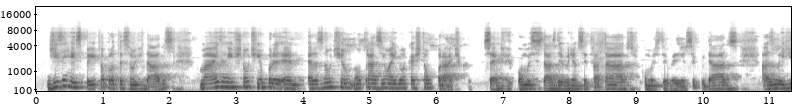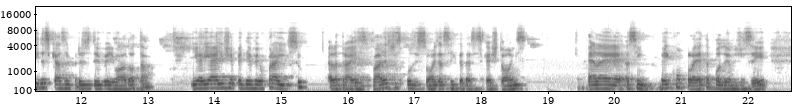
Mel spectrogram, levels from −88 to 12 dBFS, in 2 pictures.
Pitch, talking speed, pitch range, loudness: 140 Hz, 160 wpm, 130-160 Hz, -28 LUFS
